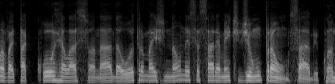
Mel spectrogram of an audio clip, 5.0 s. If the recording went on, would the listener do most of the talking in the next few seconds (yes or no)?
no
